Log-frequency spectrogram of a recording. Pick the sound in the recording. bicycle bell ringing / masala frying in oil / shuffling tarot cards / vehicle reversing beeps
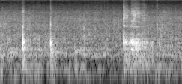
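masala frying in oil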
